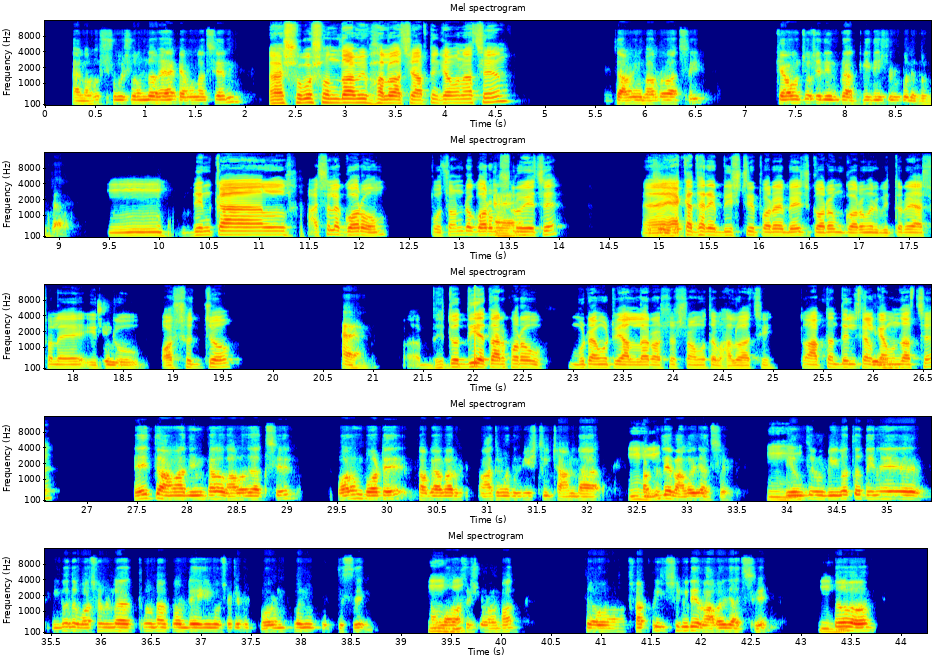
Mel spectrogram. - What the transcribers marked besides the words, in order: static
- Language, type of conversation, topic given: Bengali, unstructured, আপনার মতে, ভালো প্রতিবেশী হওয়ার মানে কী?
